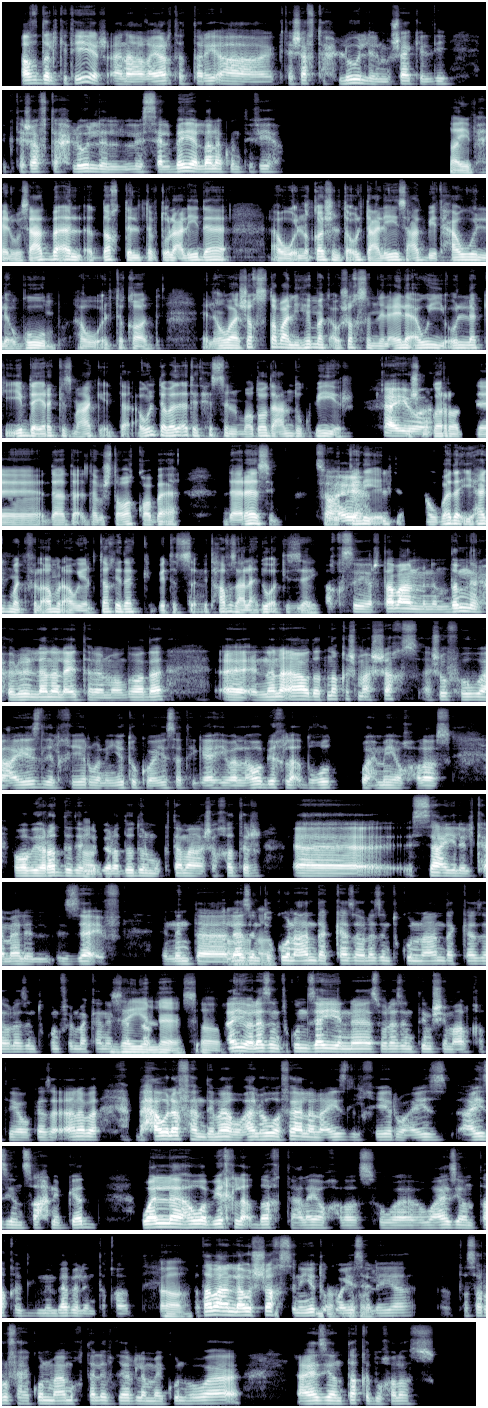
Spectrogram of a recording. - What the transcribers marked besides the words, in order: unintelligible speech; tapping
- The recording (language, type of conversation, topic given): Arabic, podcast, إزاي بتتعامل مع ضغط توقعات الناس منك؟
